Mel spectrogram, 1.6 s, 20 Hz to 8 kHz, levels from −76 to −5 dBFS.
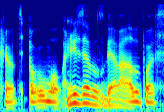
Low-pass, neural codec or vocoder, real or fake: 7.2 kHz; autoencoder, 22.05 kHz, a latent of 192 numbers a frame, VITS, trained on many speakers; fake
